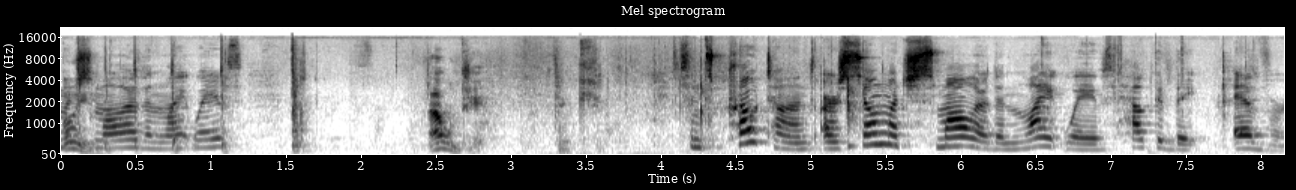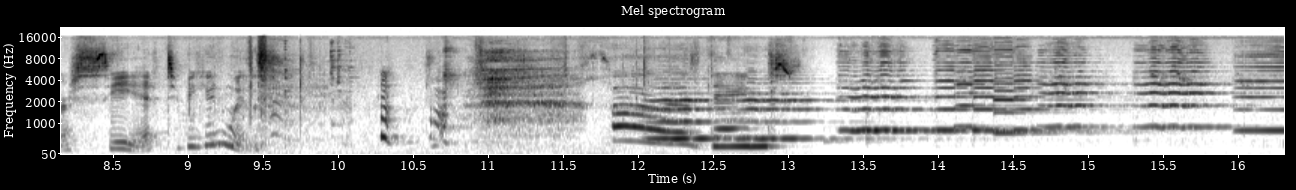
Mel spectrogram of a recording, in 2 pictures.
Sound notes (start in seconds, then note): 10.0 chuckles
